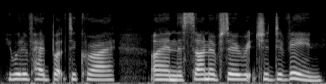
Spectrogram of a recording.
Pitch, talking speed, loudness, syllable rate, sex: 225 Hz, 275 wpm, -16 LUFS, 6.4 syllables/s, female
